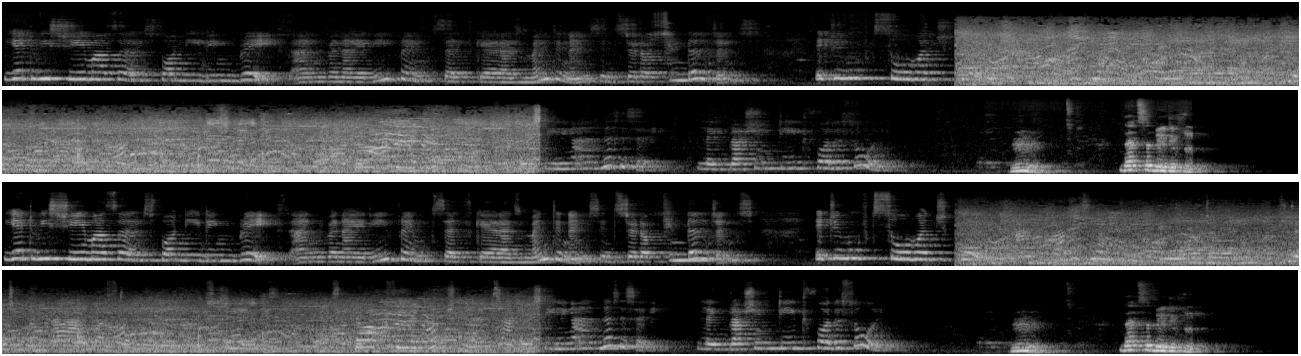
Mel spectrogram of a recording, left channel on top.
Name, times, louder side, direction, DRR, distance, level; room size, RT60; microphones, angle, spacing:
voice 1, 0.0-7.5 7.8-12.4 12.9-15.7 16.5-19.6 19.9-21.9, right 2 dB, 80° right, 1 dB, 3.8 m, -27 dB
sound 1, 9.5-18.4, left 5 dB, 35° left, 0.7 m, -23 dB
voice 2, 22.8-23.4 24.1-24.9, left 1 dB, 55° left, 10 dB, 1.2 m, -18 dB
28.5 x 11.0 x 4.2 m, 0.77 s
head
